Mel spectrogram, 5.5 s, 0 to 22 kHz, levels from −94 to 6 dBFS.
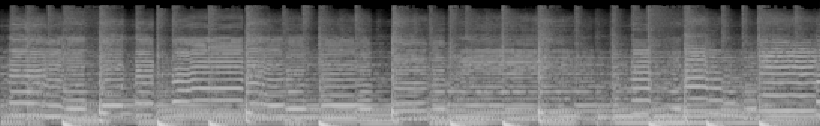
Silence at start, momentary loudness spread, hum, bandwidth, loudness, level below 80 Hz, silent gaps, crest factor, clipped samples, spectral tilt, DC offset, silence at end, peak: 0 s; 3 LU; none; 18 kHz; -19 LUFS; -24 dBFS; none; 12 dB; under 0.1%; -5 dB/octave; under 0.1%; 0 s; -6 dBFS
